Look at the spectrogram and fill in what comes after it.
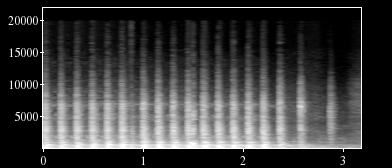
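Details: CAT 950M wheel loader diesel during a cylinder cutout test: heavy regular metallic knock about three per second that changes when cylinder 3 is cut, suspected rod knock; cylinder 5 is not firing.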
